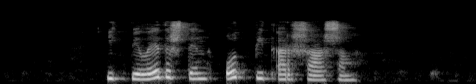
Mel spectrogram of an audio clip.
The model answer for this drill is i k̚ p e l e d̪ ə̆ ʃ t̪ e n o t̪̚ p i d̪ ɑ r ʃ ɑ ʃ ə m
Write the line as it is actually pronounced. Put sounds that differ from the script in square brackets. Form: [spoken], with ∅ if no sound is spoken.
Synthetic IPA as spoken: i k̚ p e l e d̪ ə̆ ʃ t̪ e n o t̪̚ p i [t̪] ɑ r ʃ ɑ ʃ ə m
